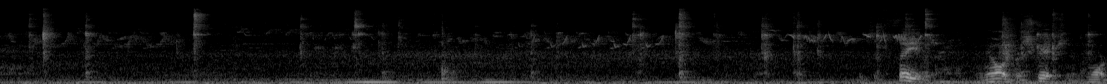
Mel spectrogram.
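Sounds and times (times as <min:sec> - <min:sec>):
birds chirping: 0:00.0 - 0:11.0
sharp clicks: 0:00.3 - 0:01.1, 0:03.0 - 0:11.0.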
